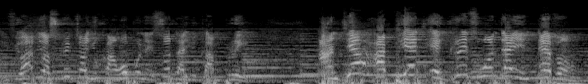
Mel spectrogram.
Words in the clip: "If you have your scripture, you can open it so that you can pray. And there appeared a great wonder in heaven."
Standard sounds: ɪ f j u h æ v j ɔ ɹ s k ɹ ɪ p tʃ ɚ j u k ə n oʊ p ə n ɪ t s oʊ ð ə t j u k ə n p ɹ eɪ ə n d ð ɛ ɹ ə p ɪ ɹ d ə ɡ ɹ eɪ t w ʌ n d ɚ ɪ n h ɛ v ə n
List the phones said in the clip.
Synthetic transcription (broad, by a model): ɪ f j u h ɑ v j ɔ s k ɹ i p tʃ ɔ j u k ə n oʊ p ə n ɪ t s oʊ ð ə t j u k ə n p ɹ eɪ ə n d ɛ l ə p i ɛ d ə ɡ ɹ eɪ t w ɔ n d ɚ ɪ n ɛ v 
